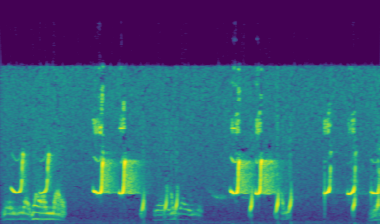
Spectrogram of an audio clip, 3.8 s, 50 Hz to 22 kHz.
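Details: Mixed quail calls used for hunting, recorded 31 October 2025, featuring ghungay wal, doghla and changa birds: a short nasal burst, then thin high whistled chirps and brief buzzy trills with gaps.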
